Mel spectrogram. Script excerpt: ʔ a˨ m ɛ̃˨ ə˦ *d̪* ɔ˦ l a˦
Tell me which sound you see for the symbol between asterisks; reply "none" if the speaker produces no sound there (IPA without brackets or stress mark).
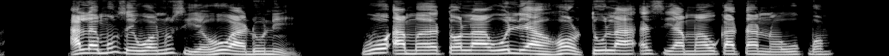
t̪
